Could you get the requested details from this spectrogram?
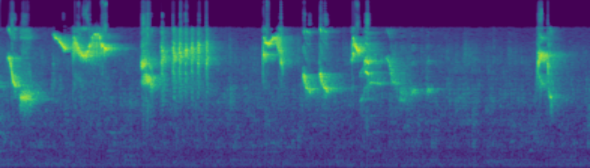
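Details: Champion orange-headed thrush in sharp, powerful song: loud descending whistles, high squeaky notes and brief rattling bursts in quick separate phrases, ending with one last shrill note after a short gap.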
